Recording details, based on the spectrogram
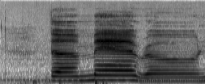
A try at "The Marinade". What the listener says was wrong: There's no O in Marinade. Let's try it one more time.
